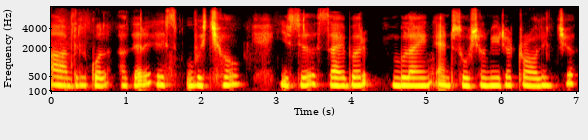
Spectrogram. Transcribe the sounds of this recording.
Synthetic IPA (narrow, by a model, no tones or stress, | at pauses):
ãːbɪlkʊlɐɡəɾɪsʋit͡ʃʰo | issaːɪbəɾ | blaːɪ̃ŋɡɛ̃ːɳɖsoːʃəlmiːɖijaʈɾɔːlĩŋt͡ʃʰi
